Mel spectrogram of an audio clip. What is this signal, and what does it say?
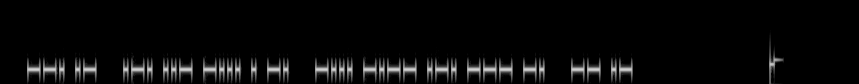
Morse code, heard as a keyed tone, about 32 wpm, 700 Hz. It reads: GA RUBEN BYRON MA
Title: K1USN SST QSO Practice - 30wpm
